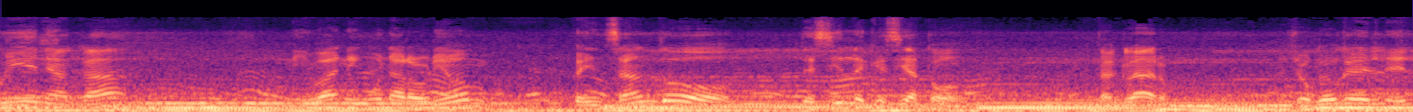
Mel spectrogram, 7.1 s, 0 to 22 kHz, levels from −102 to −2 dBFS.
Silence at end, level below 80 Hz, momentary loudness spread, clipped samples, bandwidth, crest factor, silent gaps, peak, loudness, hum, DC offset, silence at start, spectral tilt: 0 s; -18 dBFS; 5 LU; under 0.1%; 9.8 kHz; 12 dB; none; 0 dBFS; -13 LUFS; none; under 0.1%; 0 s; -8 dB/octave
